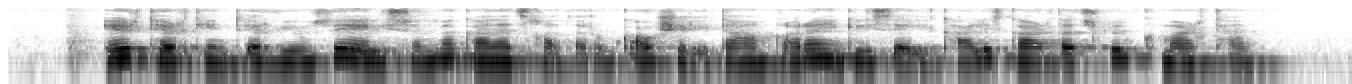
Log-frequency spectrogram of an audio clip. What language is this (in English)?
Georgian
